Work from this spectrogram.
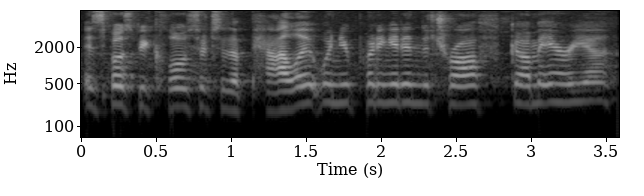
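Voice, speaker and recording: Bright-voiced, frank, chatty woman vlogging. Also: on the high side, steady tone, fast talker, gravelly, slight background noise. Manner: frank and chatty, swears casually, many fillers. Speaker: vlogger sharing denture experiences. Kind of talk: casual unscripted vlog talk.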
